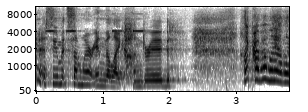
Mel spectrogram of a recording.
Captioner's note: timer beeps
